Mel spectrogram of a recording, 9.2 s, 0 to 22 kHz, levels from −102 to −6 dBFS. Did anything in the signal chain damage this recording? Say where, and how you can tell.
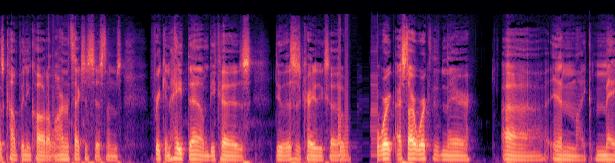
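Yes, the buffer stage. Robotic sound from repeated short buffers at 0.73–1.12 s, after "company called", and 5.08–5.67 s, before "work I started working". A rigid 100 Hz buzz rides the speech, likely a 10 ms chunk replayed while new audio arrives late.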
